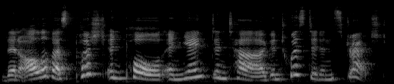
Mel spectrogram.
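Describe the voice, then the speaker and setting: A woman reading a children's book aloud in an expressive, animated way. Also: high-pitched, moderate pace. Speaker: reader.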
